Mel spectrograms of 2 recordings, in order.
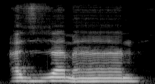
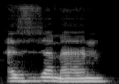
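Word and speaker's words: الزمان: Az-zaman. I extended it too long. Az-zaman. We have double zain. We don't pronounce the lam.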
